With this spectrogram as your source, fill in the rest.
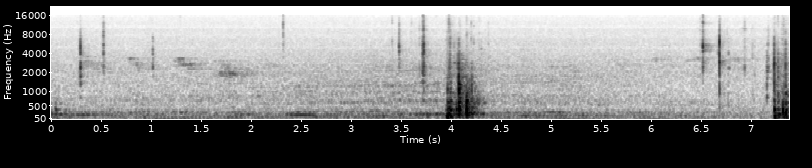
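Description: A utility knife blade shaves thin slices from the surface of a solid green soap bar held in the hand, scraping and cutting into it. Soft, low scraping runs under scattered sharp, bright clicks, with a louder crunchy cut around the middle and a few more crisp snaps near the end.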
